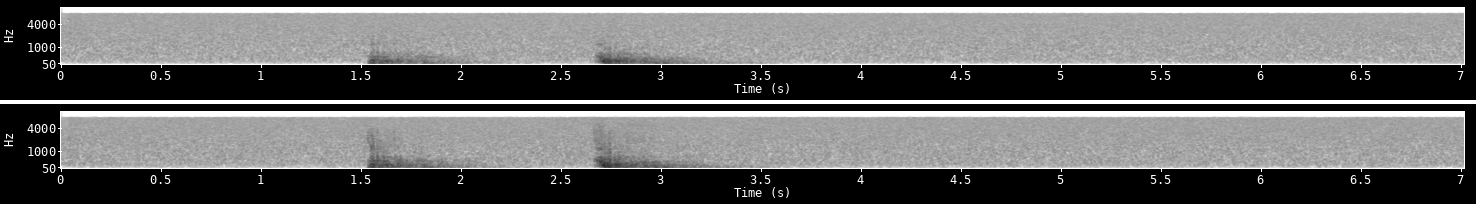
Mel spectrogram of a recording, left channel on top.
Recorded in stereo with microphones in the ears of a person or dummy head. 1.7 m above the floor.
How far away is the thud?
About 1.2 m.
